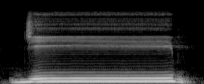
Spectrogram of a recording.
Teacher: এর মাখরাজ হলো জিহ্বার মধ্যখান, তার বরাবর উপরের তালুর সঙ্গে লাগিয়ে উচ্চারিত হয়।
